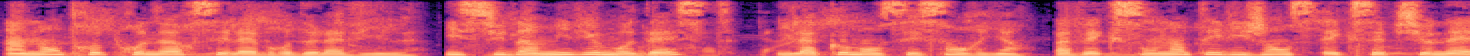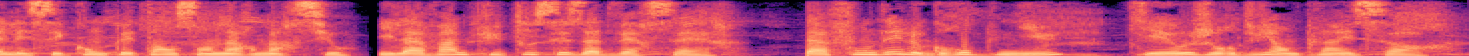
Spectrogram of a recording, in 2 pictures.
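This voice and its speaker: A woman voicing all the roles of a drama series in one even, unchanging reading voice. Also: mid-range voice, quick pace, hardly any pauses. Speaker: voice-over dubber. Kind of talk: single-voice dub of a drama series.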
